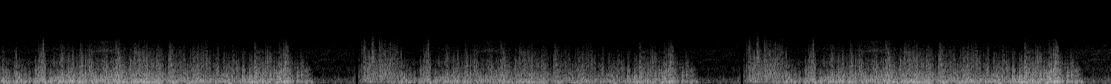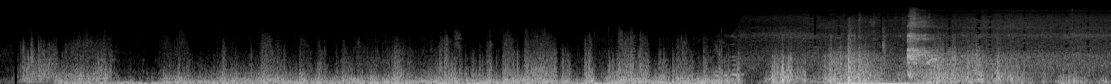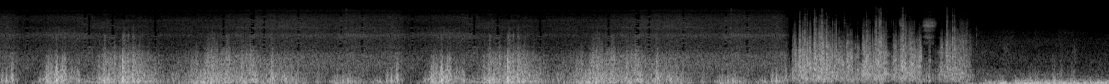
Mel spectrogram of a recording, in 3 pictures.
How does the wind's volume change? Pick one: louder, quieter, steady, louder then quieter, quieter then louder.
louder.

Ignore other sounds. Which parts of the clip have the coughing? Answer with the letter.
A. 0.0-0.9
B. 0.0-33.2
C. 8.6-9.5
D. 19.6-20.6
D.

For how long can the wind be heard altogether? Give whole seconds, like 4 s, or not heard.
33 s.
